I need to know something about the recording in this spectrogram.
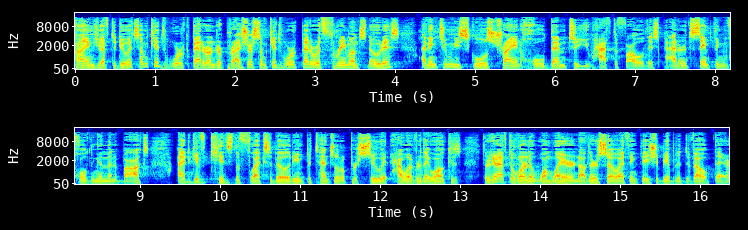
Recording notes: At the 2018 Genius Network Annual Event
